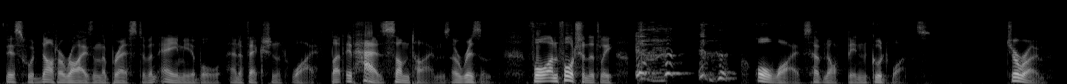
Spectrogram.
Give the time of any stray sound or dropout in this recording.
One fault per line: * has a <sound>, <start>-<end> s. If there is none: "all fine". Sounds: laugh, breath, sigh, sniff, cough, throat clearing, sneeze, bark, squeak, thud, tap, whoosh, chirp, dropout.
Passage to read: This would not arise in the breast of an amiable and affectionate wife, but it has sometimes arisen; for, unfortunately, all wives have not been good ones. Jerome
* has a cough, 6.3-7.4 s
